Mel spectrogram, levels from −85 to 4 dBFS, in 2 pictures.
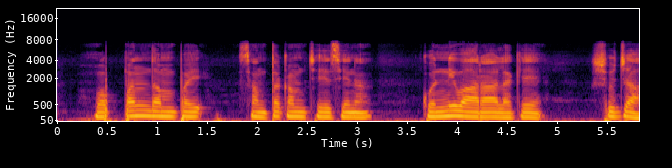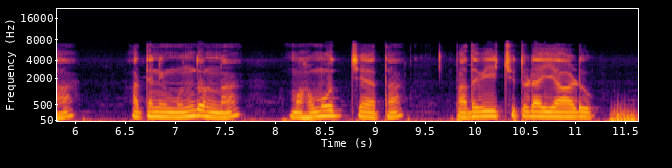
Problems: background sounds at intervals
